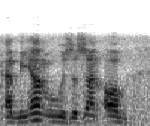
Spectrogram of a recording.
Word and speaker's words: Abijam: We have the name Abiyam. Abiyam. Abijam is how it's spelt, but it's pronounced as Abiyam.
